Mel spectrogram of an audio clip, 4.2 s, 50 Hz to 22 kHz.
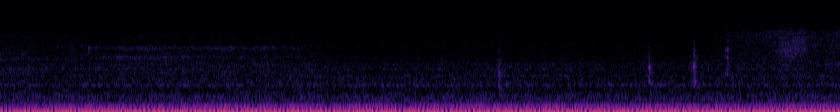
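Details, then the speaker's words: Chevrolet 2500 Suburban V8, cold weather, after alternator replacement (codes P0115 P0118 P0174 P0622): deep smooth even idle just over 1,000 rpm, no misfire or shaking as before; sounds healthy. "it's idling at you know just over 1,000 RPMs but it is pretty cold out"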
